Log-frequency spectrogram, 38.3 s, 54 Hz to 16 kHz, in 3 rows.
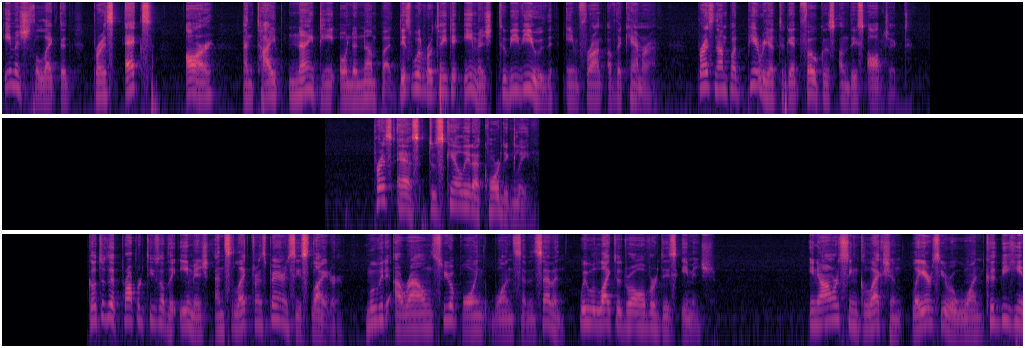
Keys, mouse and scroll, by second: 5.3 click, 7.0-7.8 typing, 12.8-14.8 scroll down 1, 16.0 s, 19.3 click, 20.1 scroll down 1, 21.1-21.9 scroll up 1, 21.9 s, 23.0 Escape, 24.7 s, 25.9 click, 29.7-35.5 drag, 35.7 click.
